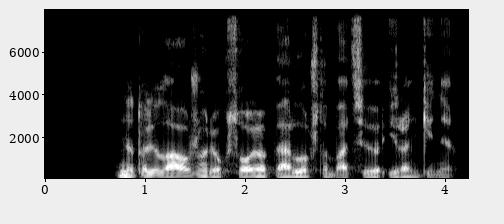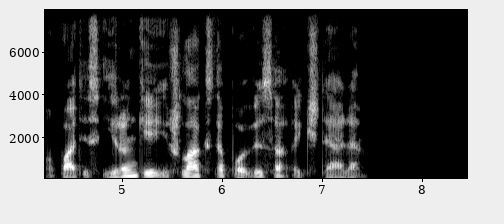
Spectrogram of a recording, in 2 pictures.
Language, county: Lithuanian, Kaunas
